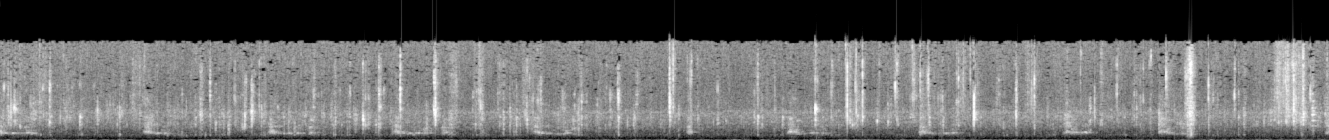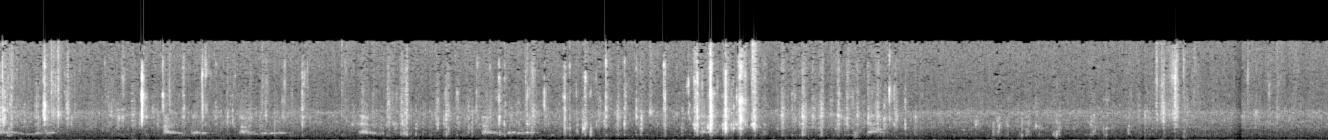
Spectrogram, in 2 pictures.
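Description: Close-miked wet chewing and lip-smacking while eating luchi with mutton curry, in a steady chewing rhythm of about one chew a second, full of small sticky clicks. A louder cluster of wet clicks comes about twenty seconds in.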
